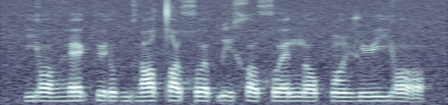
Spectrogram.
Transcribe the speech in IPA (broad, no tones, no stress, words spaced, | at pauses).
jɔɦɛky ɾuɡʱœtˤi χʷəɓi xɔχʷɛnɔ fɔ̃ʒyjɔ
